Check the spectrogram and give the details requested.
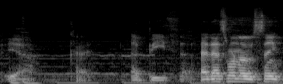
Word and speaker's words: Ibiza: Oh, it's Ibiza, yeah. Okay. Ibiza.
